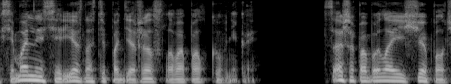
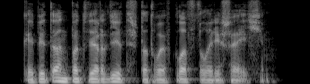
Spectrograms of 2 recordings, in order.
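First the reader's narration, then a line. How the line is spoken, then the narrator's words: Serious reply. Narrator (Russian): серьезным голосом ответил Сердюков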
